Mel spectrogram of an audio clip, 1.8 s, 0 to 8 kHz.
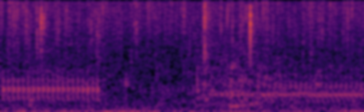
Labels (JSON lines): {"label": "biophony, croak", "recorder": "SoundTrap 500"}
